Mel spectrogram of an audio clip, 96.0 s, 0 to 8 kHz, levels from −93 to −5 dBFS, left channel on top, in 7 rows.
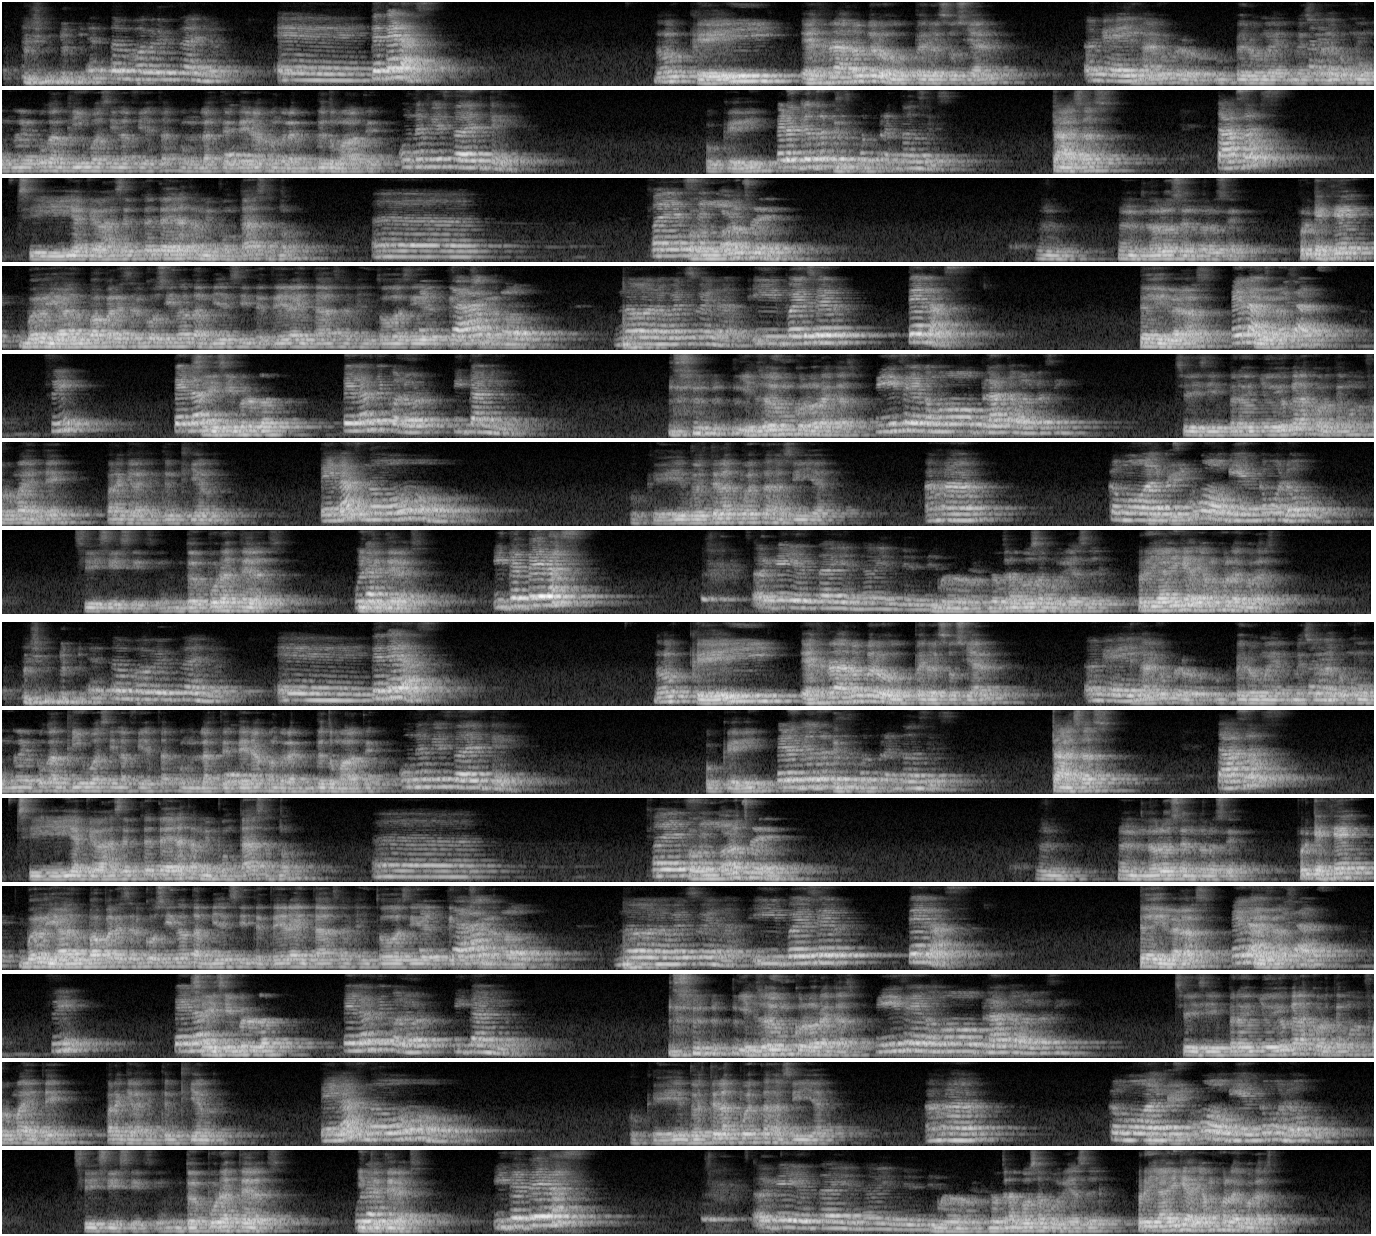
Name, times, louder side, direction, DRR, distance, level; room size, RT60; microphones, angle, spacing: voice 1, 0.2-0.9 6.5-9.9 11.3-17.4 20.8-21.3 22.0-22.7 24.2-24.8 27.6-30.4 34.3-35.3 37.8-38.1 38.6-39.8 40.4-41.0 41.3-46.3 52.5-53.2 53.7-54.0 56.9-57.7 61.5-63.4 66.7-69.2 69.6-70.7 74.9-76.8 80.0-80.5 83.1-85.0 85.9-86.4 91.6-93.3 93.7-95.0, equal, 40° right, 0 dB, 1.3 m, -26 dB
voice 2, 0.8-2.3 2.7-4.3 10.8-11.5 13.1-13.3 15.9-16.1 17.7-18.8 21.5-23.1 25.9-26.4 31.1-32.2 33.9-34.8 45.3-46.4 47.3-49.6 50.2-50.6 53.5-54.3 54.7-54.8 55.4-55.6 56.6-56.9 58.3-60.0 63.6-65.6 71.8-73.3 77.8-78.4 79.7-81.8 85.8-86.1 87.2-88.1 89.3-89.5 89.8-91.7, left 1 dB, 45° left, -5 dB, 2.6 m, -25 dB
8.3 x 4.1 x 4.0 m, 0.96 s
head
